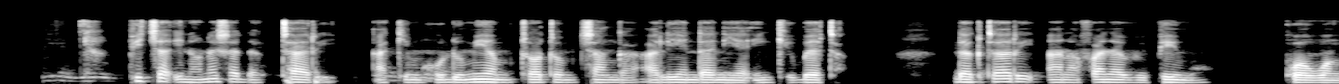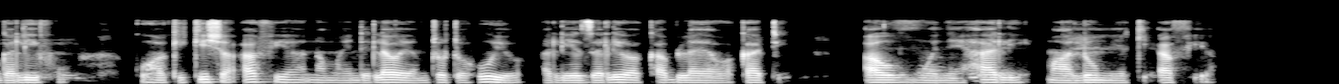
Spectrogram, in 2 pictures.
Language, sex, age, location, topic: Swahili, male, 18-24, Wajir, health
